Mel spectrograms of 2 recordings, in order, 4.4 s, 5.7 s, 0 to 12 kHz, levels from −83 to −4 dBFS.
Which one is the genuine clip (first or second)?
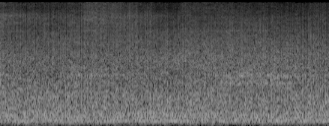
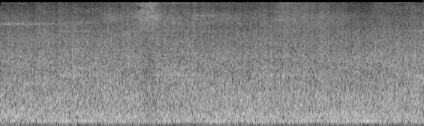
second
